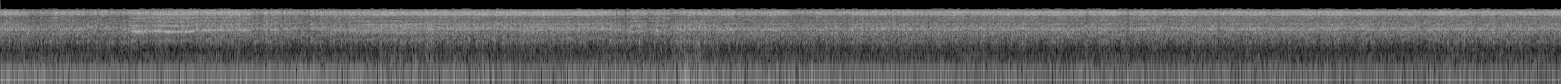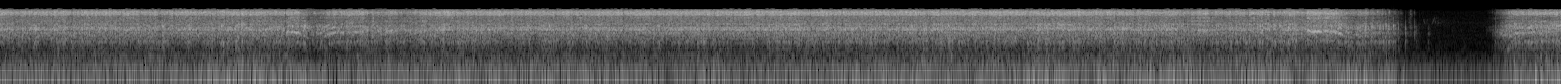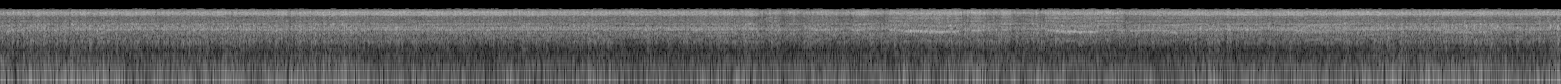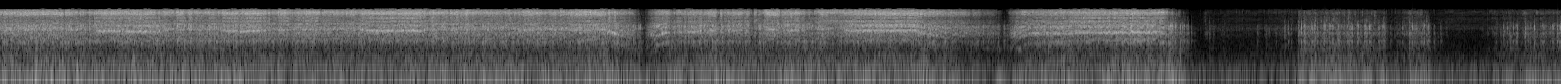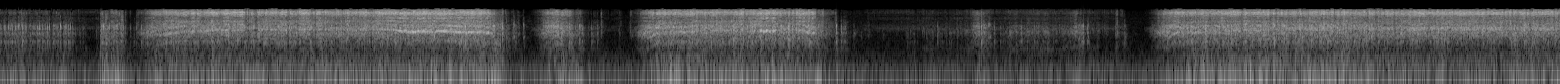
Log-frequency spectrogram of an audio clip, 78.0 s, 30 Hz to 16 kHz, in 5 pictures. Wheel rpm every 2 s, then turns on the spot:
230, 220, 220, 230, 230, 240, 240, 240, 230, 190, 230, 230, 230, 230, 170, 110, 230, 230, 230, 230, 220, 220, 220, 220, 230, 230, 180, 210, 90, 80, 20, 20, 190, 170, 100, 70, 20, 180, 230.
58-62 70-72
